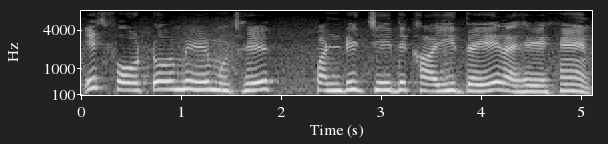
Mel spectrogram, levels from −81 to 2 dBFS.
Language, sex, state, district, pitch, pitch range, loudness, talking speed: Hindi, female, Madhya Pradesh, Katni, 255 Hz, 235-275 Hz, -11 LUFS, 115 wpm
